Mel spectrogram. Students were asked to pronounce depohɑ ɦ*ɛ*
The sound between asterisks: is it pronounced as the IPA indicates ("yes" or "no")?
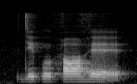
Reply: yes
